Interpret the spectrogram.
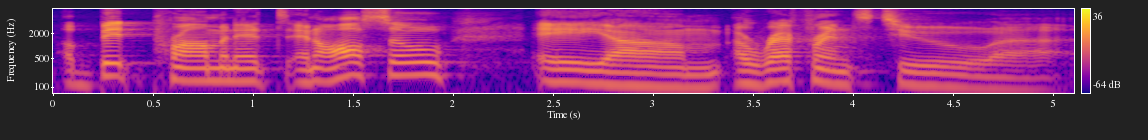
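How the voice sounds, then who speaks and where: A man co-hosts a podcast in a casual, conversational way. His pitch sits in the middle, and he recounts things with wry, sarcastic asides. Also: animated, slow pace, a bit bright, clear, resonant tone. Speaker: podcast co-host. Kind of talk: casual episode recap.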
